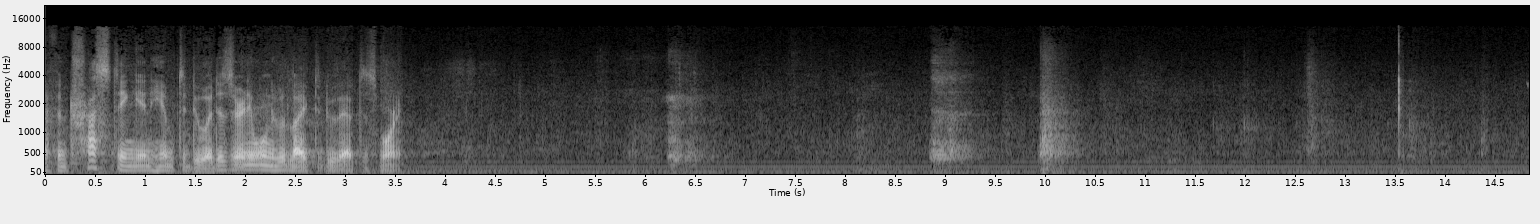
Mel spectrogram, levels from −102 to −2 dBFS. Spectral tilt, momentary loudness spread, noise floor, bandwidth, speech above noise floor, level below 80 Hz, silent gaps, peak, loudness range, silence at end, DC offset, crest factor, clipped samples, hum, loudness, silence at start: -5 dB/octave; 25 LU; -60 dBFS; 13.5 kHz; 30 dB; -60 dBFS; none; -10 dBFS; 24 LU; 0.45 s; under 0.1%; 26 dB; under 0.1%; 60 Hz at -65 dBFS; -31 LUFS; 0 s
